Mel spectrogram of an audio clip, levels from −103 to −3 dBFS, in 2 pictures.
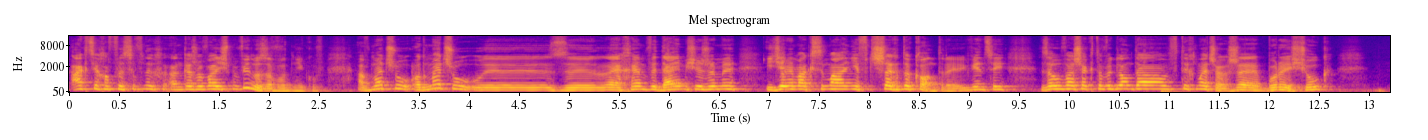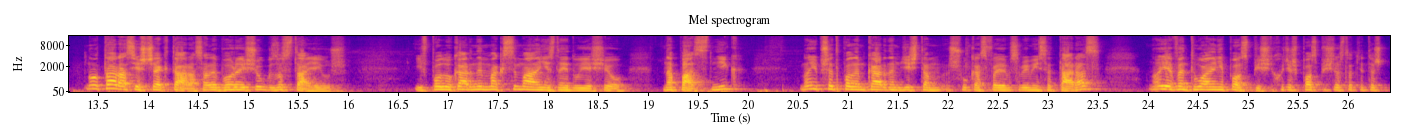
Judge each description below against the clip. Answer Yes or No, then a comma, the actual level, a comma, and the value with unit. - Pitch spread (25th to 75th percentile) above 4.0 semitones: Yes, average, 5.2 semitones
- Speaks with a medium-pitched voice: Yes, medium, 170 Hz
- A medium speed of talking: No, fast, 165 wpm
